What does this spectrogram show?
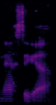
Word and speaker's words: Nasty: don't know why I feel so funny saying nasty that's how it's pronounced that's how it's pronounced apparently as the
